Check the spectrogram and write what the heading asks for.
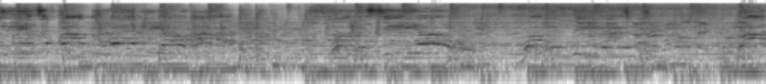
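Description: Rock-style song: a sung melody line that glides up and down over a full band with a heavy, pulsing bass line.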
